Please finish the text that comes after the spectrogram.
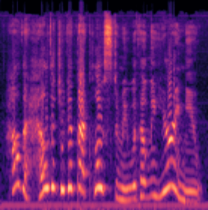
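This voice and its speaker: A woman's voice: very high voice, very animated, fast talker, voice pushed up. A woman voicing a responsible young male fort heir in an audiobook, in a conversational way. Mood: startled.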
